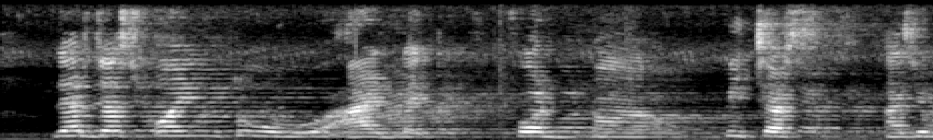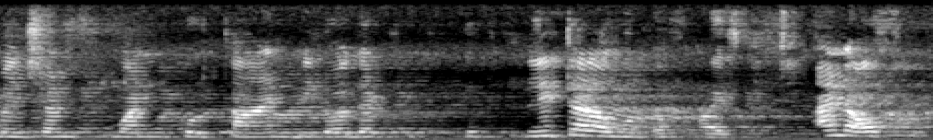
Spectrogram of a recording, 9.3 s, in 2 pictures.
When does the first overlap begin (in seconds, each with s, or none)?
none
